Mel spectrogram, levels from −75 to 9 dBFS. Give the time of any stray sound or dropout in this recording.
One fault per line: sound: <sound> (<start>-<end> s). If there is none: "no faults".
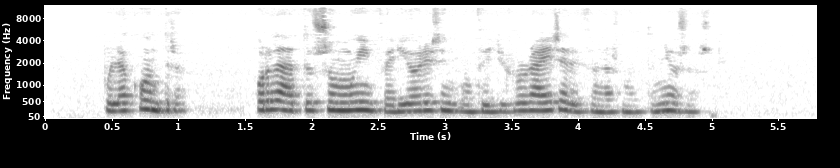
no faults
